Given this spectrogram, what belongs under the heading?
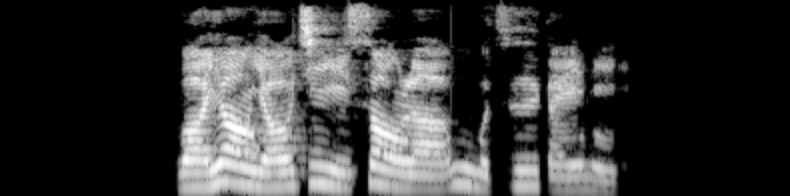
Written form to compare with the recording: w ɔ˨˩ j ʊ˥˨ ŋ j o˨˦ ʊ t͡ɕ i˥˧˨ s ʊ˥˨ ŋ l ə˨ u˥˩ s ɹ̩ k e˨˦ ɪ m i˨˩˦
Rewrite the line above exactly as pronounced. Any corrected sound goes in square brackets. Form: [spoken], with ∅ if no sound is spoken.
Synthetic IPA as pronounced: w ɔ˨˩ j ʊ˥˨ ŋ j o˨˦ ʊ t͡ɕ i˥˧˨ s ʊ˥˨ ŋ l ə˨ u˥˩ [t͡s] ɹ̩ k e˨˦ ɪ [n] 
